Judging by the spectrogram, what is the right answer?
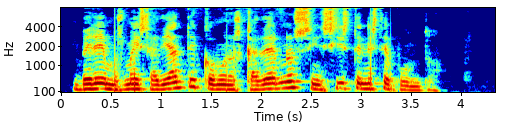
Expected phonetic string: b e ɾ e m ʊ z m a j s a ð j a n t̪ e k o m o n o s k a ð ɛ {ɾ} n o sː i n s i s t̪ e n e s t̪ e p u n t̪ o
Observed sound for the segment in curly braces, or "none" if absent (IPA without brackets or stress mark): ɾ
